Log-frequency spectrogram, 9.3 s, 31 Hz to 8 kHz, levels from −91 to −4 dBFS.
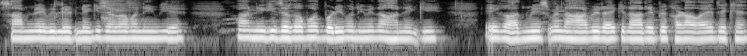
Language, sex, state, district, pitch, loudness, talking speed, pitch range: Hindi, female, Delhi, New Delhi, 180 Hz, -15 LUFS, 205 wpm, 175-185 Hz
